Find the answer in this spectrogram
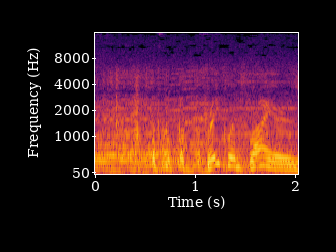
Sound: both Laughing

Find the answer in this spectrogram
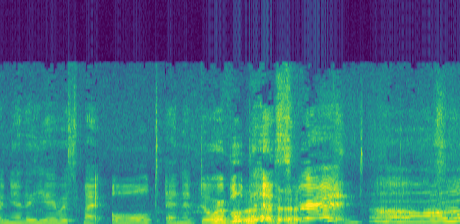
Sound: laughs

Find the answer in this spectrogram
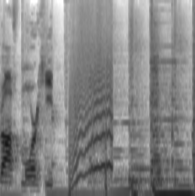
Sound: record scratches; upbeat music

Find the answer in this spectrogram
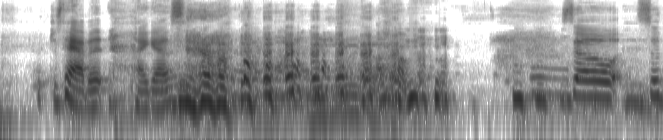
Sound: laughter

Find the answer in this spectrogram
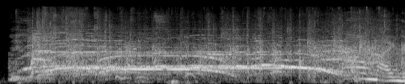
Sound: applause

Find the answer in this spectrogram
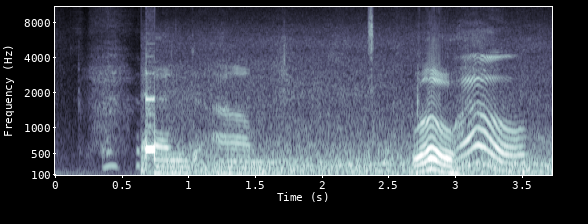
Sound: ocean sounds

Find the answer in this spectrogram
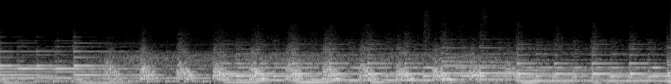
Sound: heartbeat sounds

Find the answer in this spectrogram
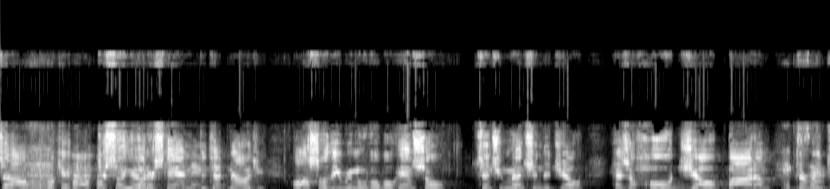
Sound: laughter

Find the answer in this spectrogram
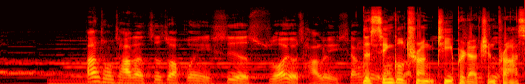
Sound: speaking Chinese

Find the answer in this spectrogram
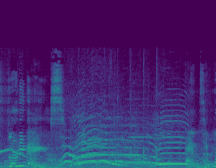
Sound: cheering

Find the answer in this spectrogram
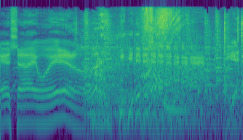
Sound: sudden intense music playing; evil laughing; grunting

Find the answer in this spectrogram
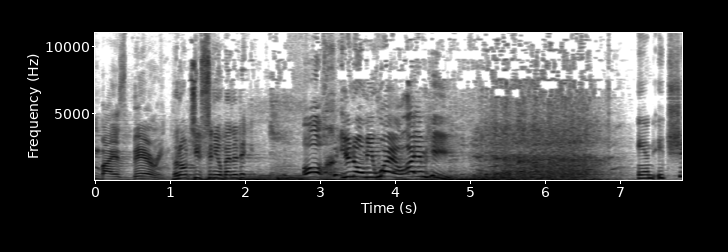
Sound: Claudio in a bad Scottish accent; laughter

